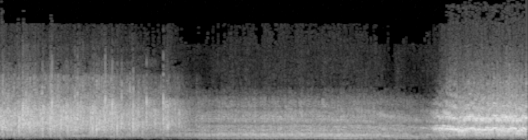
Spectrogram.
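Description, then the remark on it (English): A car's brakes screech loudly as it skids to a stop, a sustained high squeal over rumbling engine noise, rising sharply again near the end. “Them brakes fixed.”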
